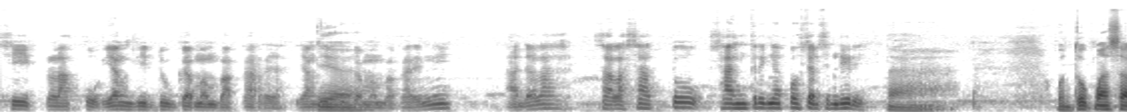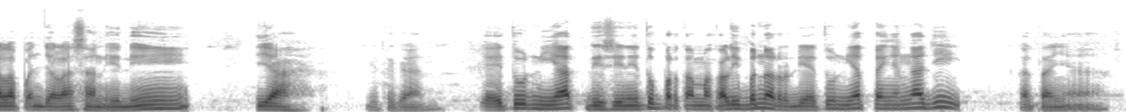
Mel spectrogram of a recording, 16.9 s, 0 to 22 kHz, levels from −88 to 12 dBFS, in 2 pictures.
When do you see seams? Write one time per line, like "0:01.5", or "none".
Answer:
0:12.1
